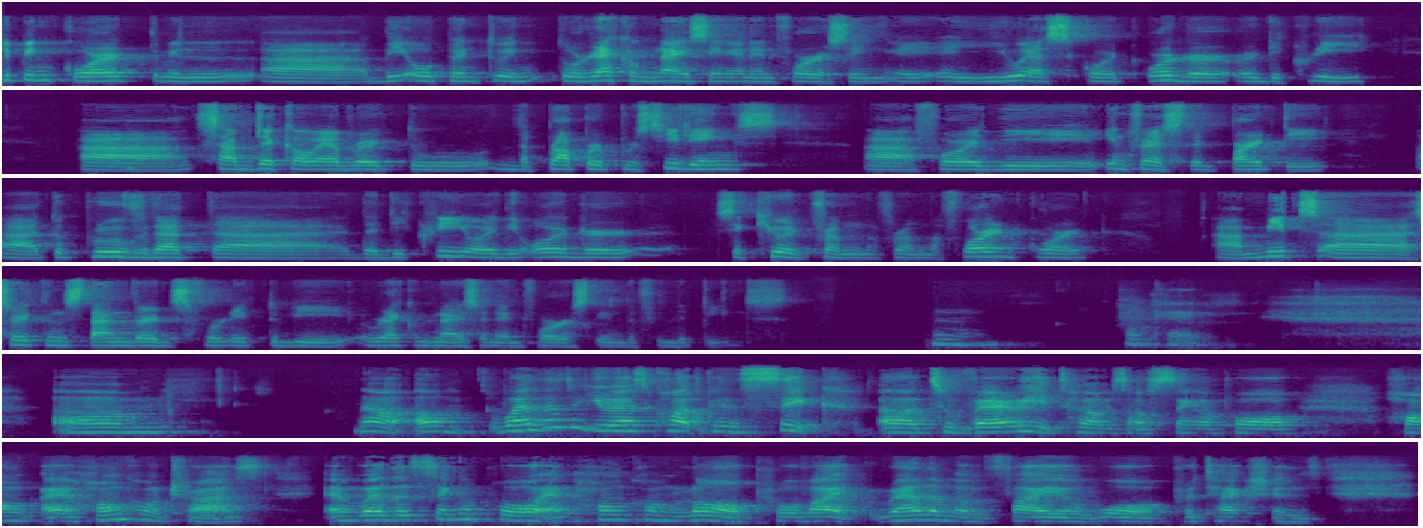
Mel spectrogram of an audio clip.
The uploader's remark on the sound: Webinar audio recording dated 20 May 2020.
